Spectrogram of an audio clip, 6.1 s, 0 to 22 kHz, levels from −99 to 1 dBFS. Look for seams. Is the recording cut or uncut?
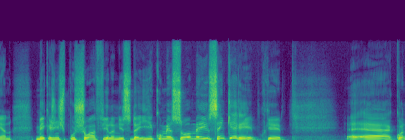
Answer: uncut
